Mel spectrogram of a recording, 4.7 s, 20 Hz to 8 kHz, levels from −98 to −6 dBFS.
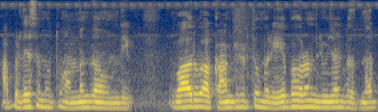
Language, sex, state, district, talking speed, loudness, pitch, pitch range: Telugu, male, Andhra Pradesh, Anantapur, 190 wpm, -17 LUFS, 155 Hz, 145-165 Hz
